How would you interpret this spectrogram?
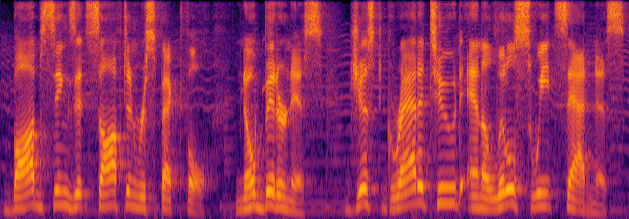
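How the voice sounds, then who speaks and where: Guy narrating a nostalgic music countdown, kinda high voice, talks like he's telling stories, music underneath. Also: animated, unhurried. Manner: nostalgic, colloquial storytelling. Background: soft rock music behind the voice.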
